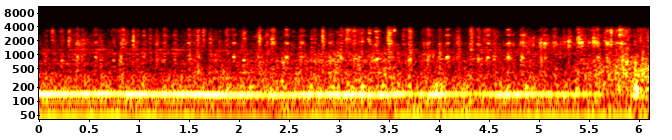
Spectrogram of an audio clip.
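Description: Inside a 1995 Jeep Wrangler YJ driving over a snowy trail: the engine's steady drone, with frequent short squeaks and rattles throughout.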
